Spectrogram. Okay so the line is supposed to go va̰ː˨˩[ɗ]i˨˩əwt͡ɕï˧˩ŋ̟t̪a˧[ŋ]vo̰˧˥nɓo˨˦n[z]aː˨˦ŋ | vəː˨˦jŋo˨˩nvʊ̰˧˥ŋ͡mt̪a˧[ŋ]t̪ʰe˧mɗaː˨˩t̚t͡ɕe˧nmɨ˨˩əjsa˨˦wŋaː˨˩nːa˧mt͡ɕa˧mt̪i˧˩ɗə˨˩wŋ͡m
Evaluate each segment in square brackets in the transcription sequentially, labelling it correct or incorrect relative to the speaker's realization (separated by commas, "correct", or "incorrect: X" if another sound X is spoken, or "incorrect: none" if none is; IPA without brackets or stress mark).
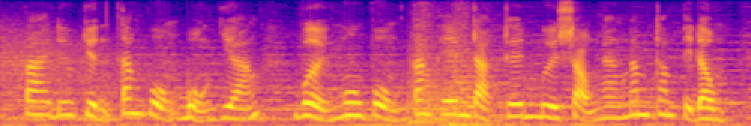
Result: correct, correct, correct, correct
